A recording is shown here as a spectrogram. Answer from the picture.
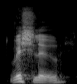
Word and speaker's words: Richelieu: the play was about Cardinal Richelieu or Richelieu I'm a loser I pronounce that sorry rish loo so in the author's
